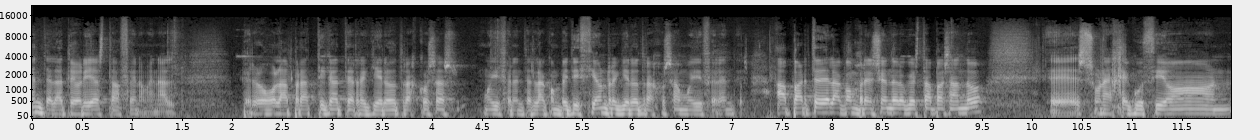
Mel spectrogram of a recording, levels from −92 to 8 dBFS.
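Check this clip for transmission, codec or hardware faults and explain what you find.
Nothing stood out on listening to this clip.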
